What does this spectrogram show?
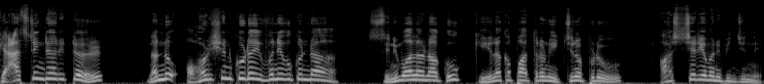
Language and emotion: Telugu, surprised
